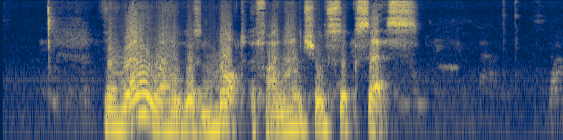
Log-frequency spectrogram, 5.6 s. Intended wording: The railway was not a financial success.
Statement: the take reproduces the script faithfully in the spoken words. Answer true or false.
true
